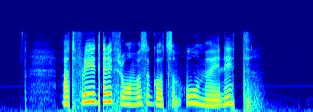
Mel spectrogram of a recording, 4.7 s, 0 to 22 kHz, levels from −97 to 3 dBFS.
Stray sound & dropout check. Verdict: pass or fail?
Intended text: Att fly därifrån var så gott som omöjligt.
fail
